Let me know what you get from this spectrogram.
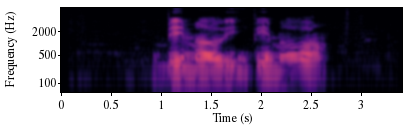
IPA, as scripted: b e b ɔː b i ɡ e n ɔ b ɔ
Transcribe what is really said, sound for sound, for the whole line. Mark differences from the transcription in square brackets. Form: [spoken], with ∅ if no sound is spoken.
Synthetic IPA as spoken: b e [m] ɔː [w] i [b] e [m] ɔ [w] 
